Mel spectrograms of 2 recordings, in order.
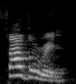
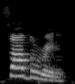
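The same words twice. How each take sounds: No difference in how they are said.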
